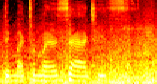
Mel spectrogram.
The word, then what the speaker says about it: dermatomyositis: It's called dermatomyositis.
